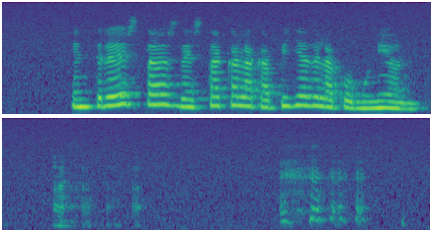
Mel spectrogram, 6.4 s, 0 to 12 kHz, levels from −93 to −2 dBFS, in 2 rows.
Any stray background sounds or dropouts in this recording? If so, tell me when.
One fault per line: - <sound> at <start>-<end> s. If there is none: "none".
- laugh at 3.6-4.3 s
- laugh at 5.3-6.0 s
